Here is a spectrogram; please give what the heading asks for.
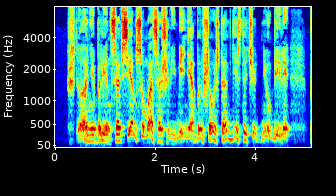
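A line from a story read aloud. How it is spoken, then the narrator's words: Strained, pained wheeze. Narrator (Russian): прохрипел Толстый, держась за поясницу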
